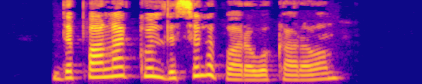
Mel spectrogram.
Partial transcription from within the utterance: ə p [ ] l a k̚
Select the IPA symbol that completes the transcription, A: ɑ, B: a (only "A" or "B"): A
